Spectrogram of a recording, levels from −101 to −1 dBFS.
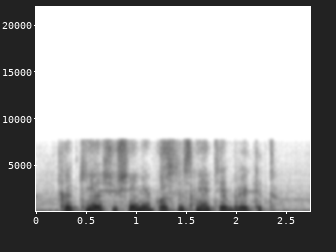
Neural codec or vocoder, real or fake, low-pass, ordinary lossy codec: codec, 16 kHz, 2 kbps, FreqCodec, smaller model; fake; none; none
